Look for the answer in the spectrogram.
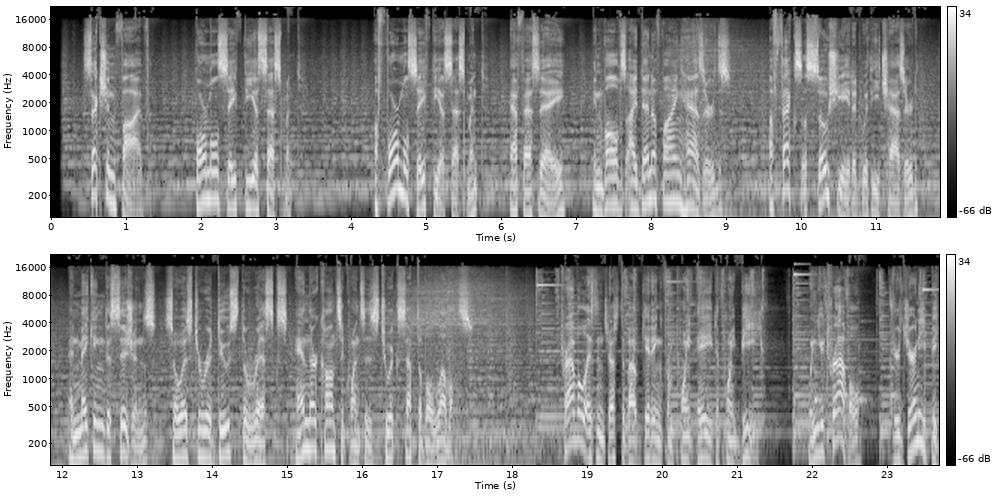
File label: NARRATION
